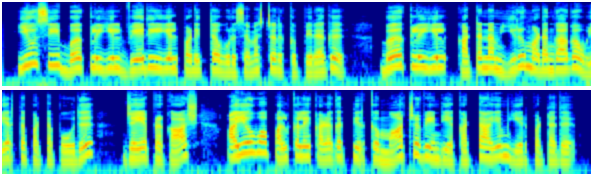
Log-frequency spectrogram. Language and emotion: Tamil, neutral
